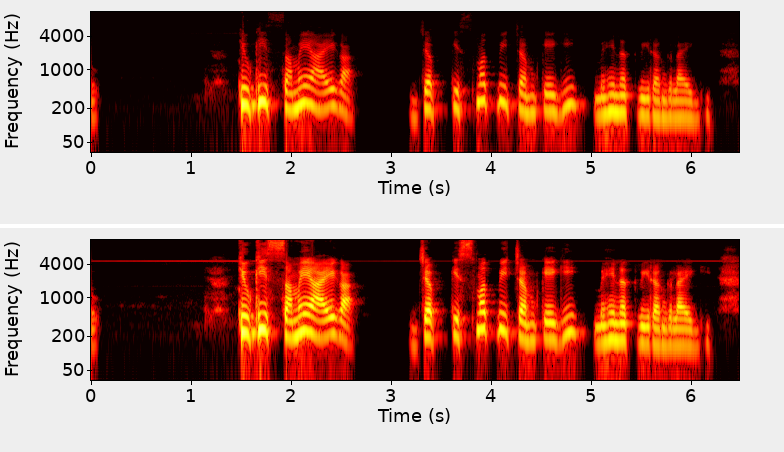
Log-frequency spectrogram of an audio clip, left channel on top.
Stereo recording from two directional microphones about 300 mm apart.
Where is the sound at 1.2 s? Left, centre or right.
Centre.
